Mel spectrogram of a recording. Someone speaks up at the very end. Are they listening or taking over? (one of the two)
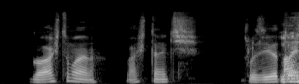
listening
